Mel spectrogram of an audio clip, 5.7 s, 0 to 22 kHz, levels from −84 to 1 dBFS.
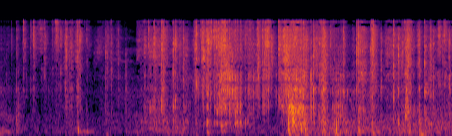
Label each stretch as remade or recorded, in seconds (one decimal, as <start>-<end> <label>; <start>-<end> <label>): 0.0-3.0 recorded; 3.0-5.7 remade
